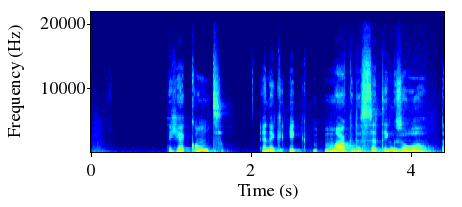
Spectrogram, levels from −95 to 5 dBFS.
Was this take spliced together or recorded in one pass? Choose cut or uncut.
cut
